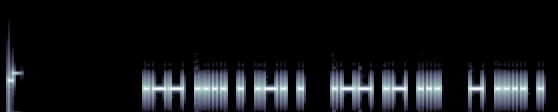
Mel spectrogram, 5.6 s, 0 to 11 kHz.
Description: Morse code, heard as a keyed tone, about 28 wpm, 700 Hz. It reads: WHERE WAS THE
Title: Sentences from Top 1000 Words - Review Part 1 - 28wpm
